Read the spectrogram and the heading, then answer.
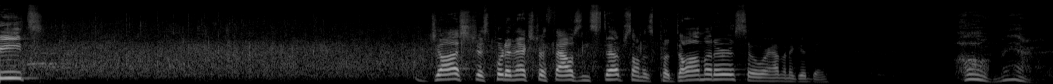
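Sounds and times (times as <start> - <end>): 
audience applause: 0.0 - 6.8
speech: 4.3 - 8.4, 9.6 - 10.4.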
